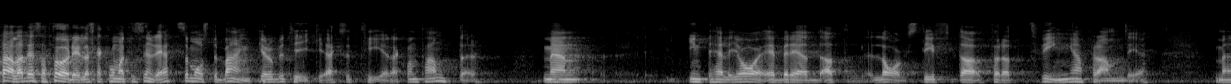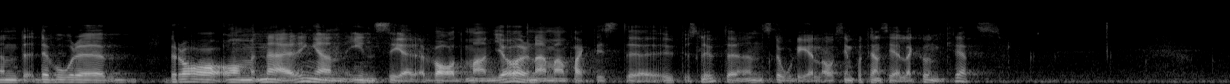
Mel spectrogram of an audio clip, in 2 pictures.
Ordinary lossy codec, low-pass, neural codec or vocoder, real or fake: Opus, 32 kbps; 7.2 kHz; none; real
